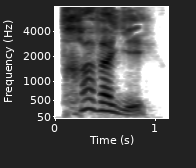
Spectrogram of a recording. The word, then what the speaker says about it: travailler: Travailler. Okay, remember when you've got this E and then double L here and the vowel after Y, Y. Travailler. Travailler. Okay, travailler, travailler.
